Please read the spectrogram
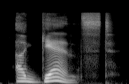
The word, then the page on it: against: American English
